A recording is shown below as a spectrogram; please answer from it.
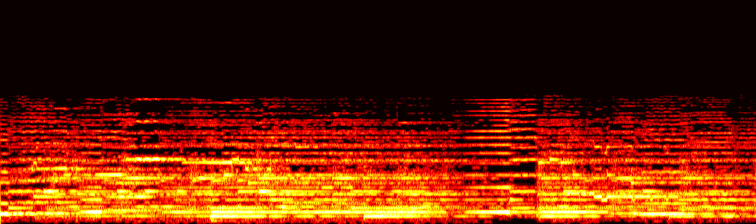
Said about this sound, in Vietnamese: Tiếng chuông đồng.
